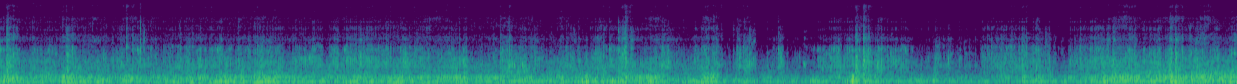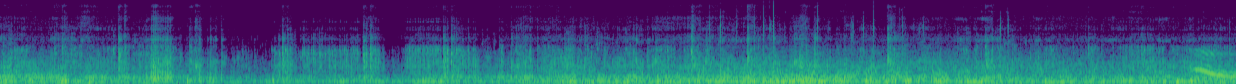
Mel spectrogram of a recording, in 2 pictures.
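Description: Alpine coaster sled running down its steel tube track: a steady rumble from the wheels on the rails, with occasional clicks and knocks. It grows louder in stretches, in the middle and again near the end.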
